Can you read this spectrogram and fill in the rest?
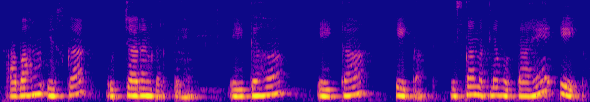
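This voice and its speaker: A woman's voice: mid-range voice, dark tone, reverberant. A woman teacher giving a patient Sanskrit lesson to students, explaining step by step and often checking that they follow.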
